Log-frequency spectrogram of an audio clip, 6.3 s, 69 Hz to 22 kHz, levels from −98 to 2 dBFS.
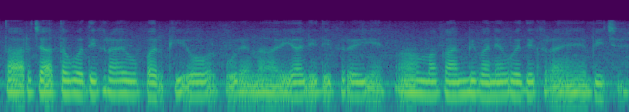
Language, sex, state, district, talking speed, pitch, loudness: Hindi, female, Uttar Pradesh, Deoria, 210 wpm, 160 Hz, -26 LUFS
